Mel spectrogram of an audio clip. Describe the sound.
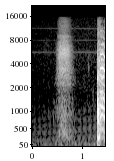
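A single short, breathy cough from someone with something stuck in the throat, followed after a brief pause by a voice starting to speak.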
